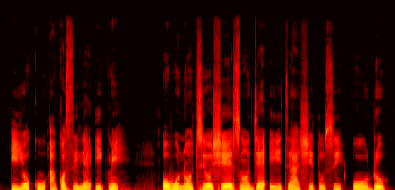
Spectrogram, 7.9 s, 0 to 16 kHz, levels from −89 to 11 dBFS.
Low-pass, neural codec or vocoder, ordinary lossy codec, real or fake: 14.4 kHz; none; none; real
